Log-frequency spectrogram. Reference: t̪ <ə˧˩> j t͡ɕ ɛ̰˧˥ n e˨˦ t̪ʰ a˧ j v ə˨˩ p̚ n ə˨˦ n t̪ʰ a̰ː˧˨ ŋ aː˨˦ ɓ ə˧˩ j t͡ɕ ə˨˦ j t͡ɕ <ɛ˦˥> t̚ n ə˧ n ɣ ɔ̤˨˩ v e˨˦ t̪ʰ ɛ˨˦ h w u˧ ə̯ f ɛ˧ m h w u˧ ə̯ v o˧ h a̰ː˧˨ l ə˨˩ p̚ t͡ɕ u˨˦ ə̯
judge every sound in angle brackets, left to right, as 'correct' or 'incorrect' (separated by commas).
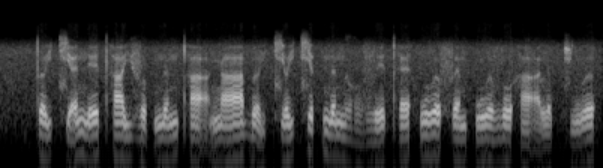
incorrect, incorrect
